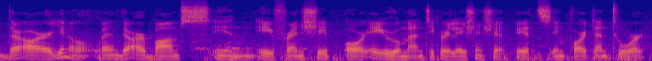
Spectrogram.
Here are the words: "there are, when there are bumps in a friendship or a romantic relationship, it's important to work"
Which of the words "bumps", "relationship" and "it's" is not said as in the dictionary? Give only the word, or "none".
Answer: bumps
